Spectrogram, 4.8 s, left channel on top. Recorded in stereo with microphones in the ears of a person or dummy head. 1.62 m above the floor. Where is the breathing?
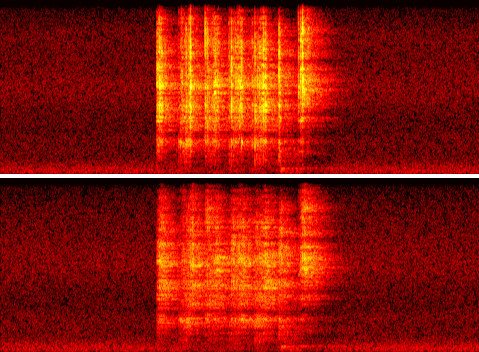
80° left, 0.8 m.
